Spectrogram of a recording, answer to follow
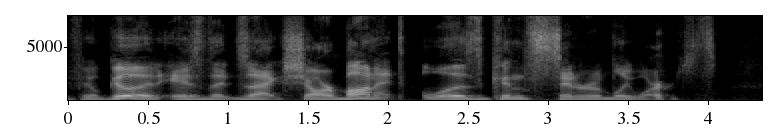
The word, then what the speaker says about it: Charbonnet: good is that Zach charbonnet was considerably worse I only say his name correctly when he's good I know his shonet I don't care it's Shar Bonnet when you a when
